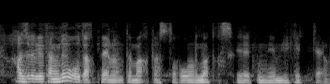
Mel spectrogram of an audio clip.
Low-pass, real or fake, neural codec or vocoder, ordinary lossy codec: 7.2 kHz; fake; codec, 16 kHz in and 24 kHz out, 0.6 kbps, FireRedTTS-2 codec; Opus, 24 kbps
